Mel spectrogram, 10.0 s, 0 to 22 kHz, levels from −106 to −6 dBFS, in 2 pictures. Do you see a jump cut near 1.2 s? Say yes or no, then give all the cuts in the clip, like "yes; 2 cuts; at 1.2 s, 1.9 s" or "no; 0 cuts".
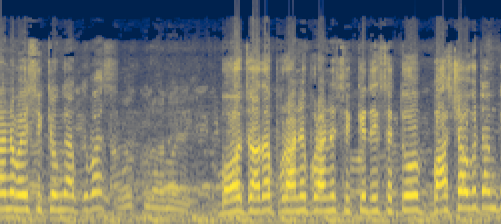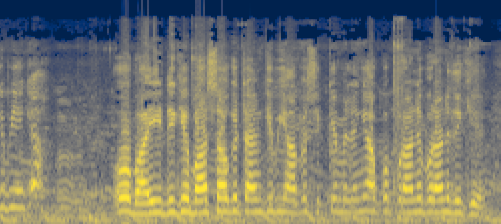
no; 0 cuts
